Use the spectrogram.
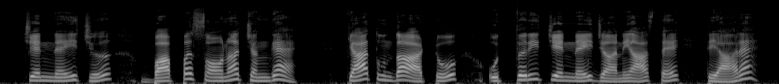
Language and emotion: Dogri, happy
